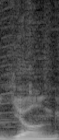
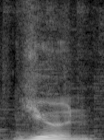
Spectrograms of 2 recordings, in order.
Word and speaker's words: Jung: Carl it's it's not Jung it's not young it's Carl J I think it's y Carl uh actually actually Carl Carl okay hold on Carl Yun I believe that's how you pronounce it yeah Carl Yun contributed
